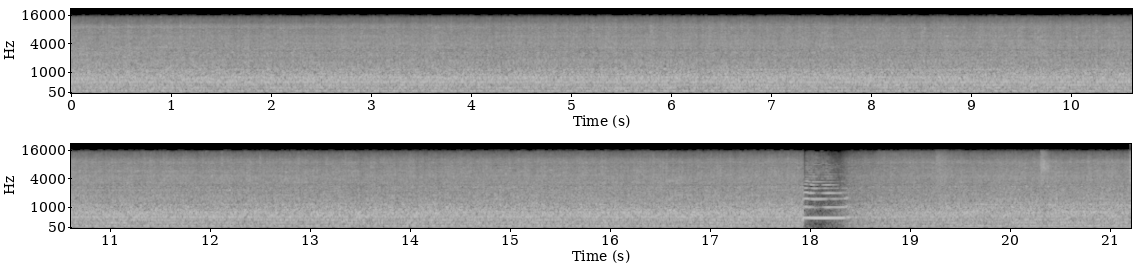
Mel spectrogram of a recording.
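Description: A diesel locomotive engine idles with a steady, throbbing rumble.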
